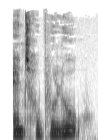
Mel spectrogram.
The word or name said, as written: antropolog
